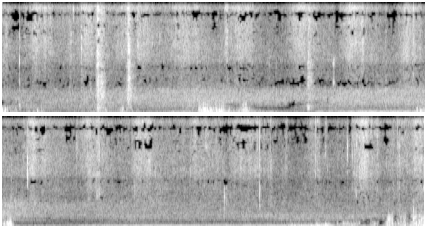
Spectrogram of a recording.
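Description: A steady low droning hum that grows louder through the second half, with a few short thumps of footsteps and phone handling.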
